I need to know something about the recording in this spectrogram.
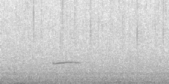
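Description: Steady hiss of rain, a stock thunderstorm ambience, with a short faint high tone a little before the middle.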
